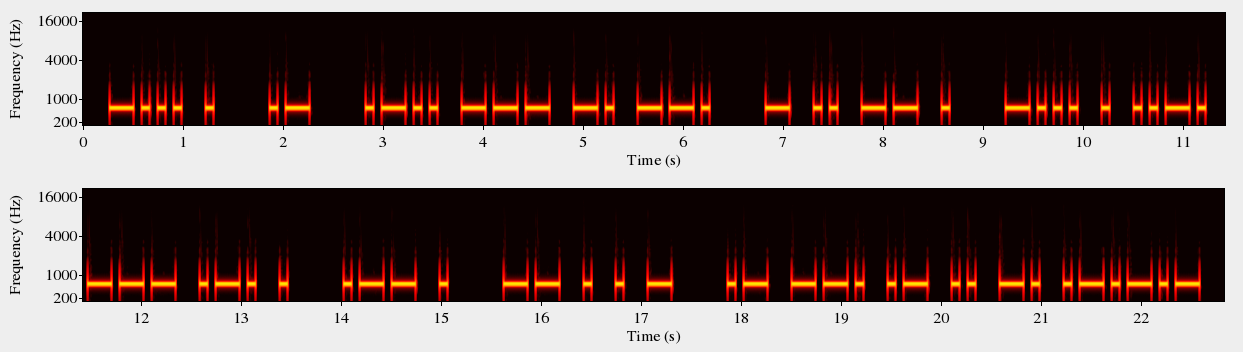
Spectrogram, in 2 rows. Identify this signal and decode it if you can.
Morse code, heard as a keyed tone, about 15 wpm, 700 Hz. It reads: BE A LONG TIME BEFORE WE MEET AGAIN.
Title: Sentences from Top 1100 Words 15wpm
